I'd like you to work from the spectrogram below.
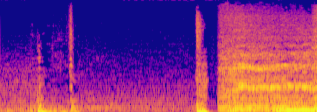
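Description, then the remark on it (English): A Kia Optima pulls up with its tires skidding after being driven very fast through city streets: a few sharp thuds, then a loud, sustained screeching roar of engine and rubber, with no talking. “Car pulls up.”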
